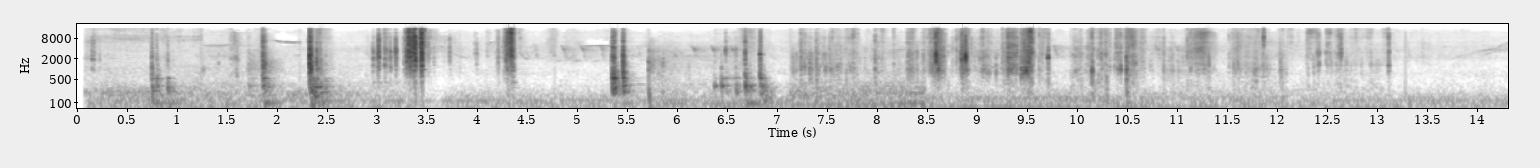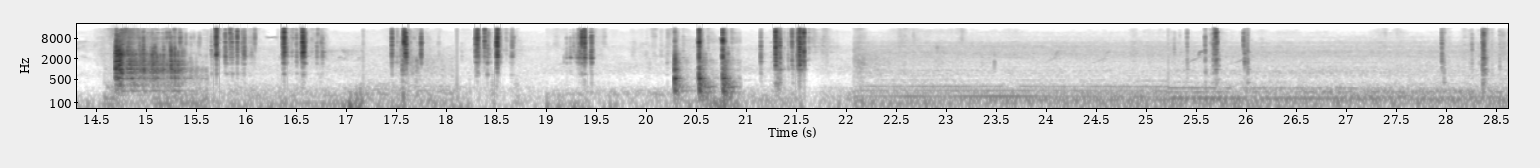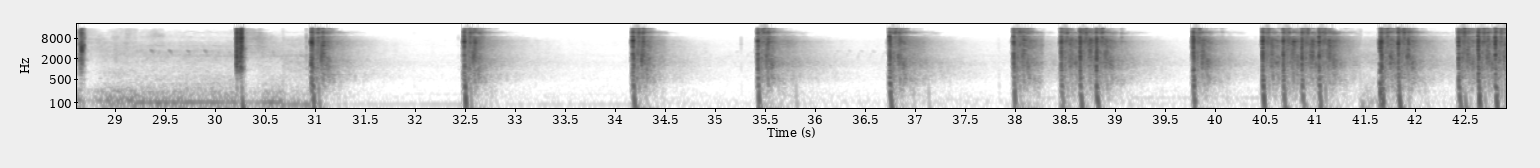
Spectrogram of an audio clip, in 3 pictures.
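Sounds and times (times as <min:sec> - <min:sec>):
submachine gun shots: 0:38.0 - 0:39.2.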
